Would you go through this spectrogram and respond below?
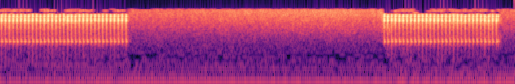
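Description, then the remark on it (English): A telephone rings down the line through the earpiece of a phone in a phone booth, a little after five: two bursts of thin ringing separated by a long pause, with no voices. “A little after five, I went to a phone booth and called my client, Fred Lane.”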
